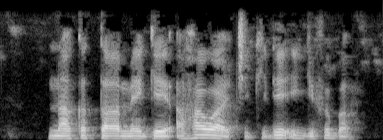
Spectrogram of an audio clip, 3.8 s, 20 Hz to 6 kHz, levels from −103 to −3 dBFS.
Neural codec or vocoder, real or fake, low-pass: none; real; 5.4 kHz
